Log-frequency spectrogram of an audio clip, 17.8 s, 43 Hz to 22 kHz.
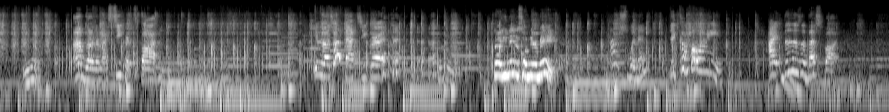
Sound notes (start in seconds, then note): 7.9 laughing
